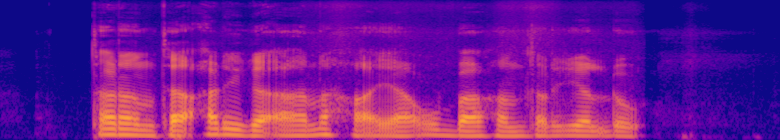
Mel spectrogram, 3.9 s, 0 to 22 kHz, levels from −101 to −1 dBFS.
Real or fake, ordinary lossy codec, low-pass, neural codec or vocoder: real; none; none; none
